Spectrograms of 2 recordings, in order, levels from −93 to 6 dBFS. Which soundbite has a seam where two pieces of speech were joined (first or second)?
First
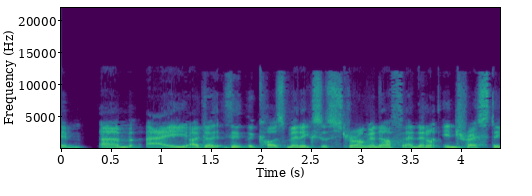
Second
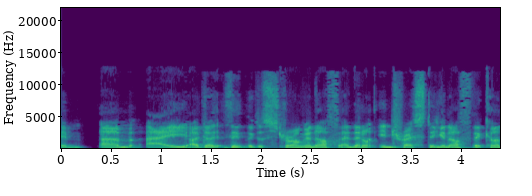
second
